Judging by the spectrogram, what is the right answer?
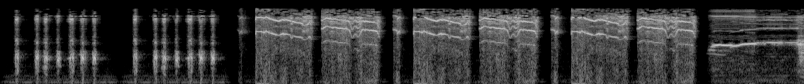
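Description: Southern Amazon red squirrel chattering in quick trains of sharp chirps, then a Peruvian viscacha giving a rapid series of high, falling whistles. Near the end a different, rising call begins.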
